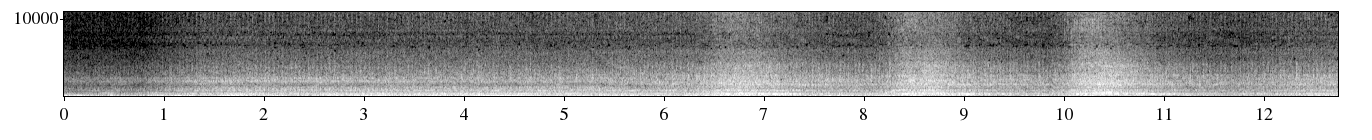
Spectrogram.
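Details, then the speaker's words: 2012 Toyota Camry 2.5 with the 2AR engine at 106,000 km, after balancer shaft replacement and a service, idling. The idle is even and smooth, and the earlier rattle from the oil pan area is gone. "Oke Guys sekarang suara mesinnya jauh lebih halus ya dibanding awal sebelum kita ganti balancer Sharp tadi"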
